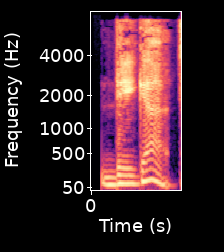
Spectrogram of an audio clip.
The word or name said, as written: degut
